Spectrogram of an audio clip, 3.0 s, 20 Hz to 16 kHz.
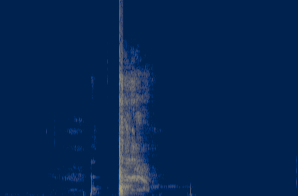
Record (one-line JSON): {"cough_length": "3.0 s", "cough_amplitude": 32768, "cough_signal_mean_std_ratio": 0.19, "survey_phase": "beta (2021-08-13 to 2022-03-07)", "age": "18-44", "gender": "Female", "wearing_mask": "No", "symptom_runny_or_blocked_nose": true, "symptom_diarrhoea": true, "symptom_change_to_sense_of_smell_or_taste": true, "smoker_status": "Current smoker (1 to 10 cigarettes per day)", "respiratory_condition_asthma": false, "respiratory_condition_other": false, "recruitment_source": "Test and Trace", "submission_delay": "2 days", "covid_test_result": "Positive", "covid_test_method": "RT-qPCR", "covid_ct_value": 18.6, "covid_ct_gene": "ORF1ab gene"}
